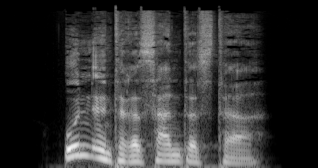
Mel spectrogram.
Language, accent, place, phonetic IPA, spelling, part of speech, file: German, Germany, Berlin, [ˈʊnʔɪntəʁɛˌsantəstɐ], uninteressantester, adjective, De-uninteressantester.ogg
- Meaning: inflection of uninteressant: 1. strong/mixed nominative masculine singular superlative degree 2. strong genitive/dative feminine singular superlative degree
